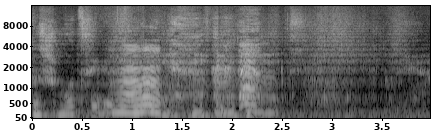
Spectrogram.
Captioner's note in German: Überraschter Laut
